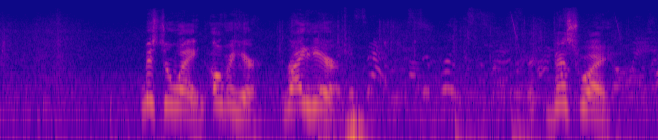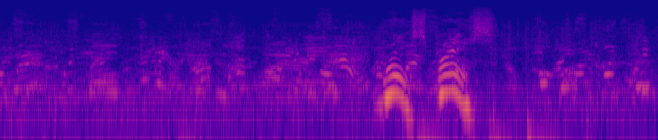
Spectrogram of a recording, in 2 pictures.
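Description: A crowd cheers and calls out.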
